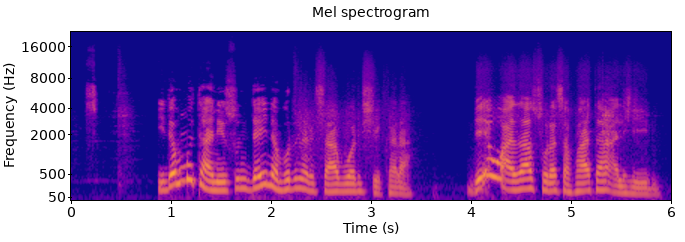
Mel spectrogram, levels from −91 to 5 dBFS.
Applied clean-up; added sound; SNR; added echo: neural mask model RNNoise.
